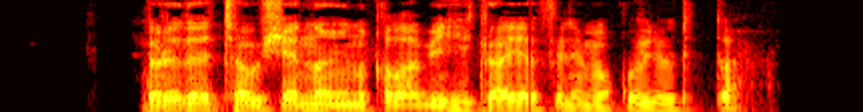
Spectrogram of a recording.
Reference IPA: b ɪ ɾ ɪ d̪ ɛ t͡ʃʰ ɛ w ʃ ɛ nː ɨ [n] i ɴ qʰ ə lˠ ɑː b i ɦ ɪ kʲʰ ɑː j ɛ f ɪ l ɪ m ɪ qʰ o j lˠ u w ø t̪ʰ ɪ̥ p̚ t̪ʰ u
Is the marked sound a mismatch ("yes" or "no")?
yes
